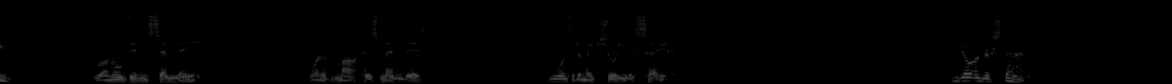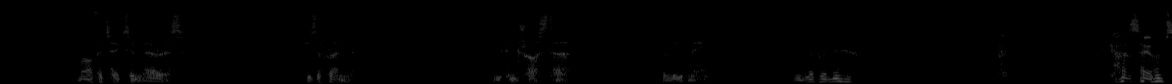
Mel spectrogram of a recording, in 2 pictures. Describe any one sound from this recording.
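A man speaks calmly and reassuringly.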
